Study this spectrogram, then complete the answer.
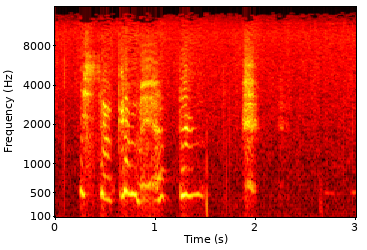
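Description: A teenage girl speaks.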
